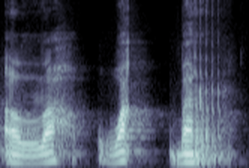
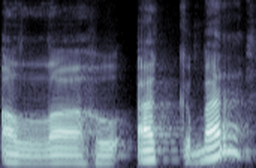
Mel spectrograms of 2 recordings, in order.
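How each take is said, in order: First: The 'hu a' is replaced by a 'wa' sound. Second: The 'hu' and the following 'a' are clearly pronounced. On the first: The speaker calls it wrong. "terdengar Allah wakbar. Haknya dibuang" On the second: The speaker calls it right.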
